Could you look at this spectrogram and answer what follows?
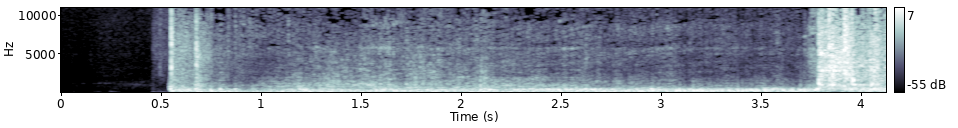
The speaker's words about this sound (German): Und hier mit der Kugel versuche ich gleich die Kegel da hinten umzukegeln. Passt auf.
